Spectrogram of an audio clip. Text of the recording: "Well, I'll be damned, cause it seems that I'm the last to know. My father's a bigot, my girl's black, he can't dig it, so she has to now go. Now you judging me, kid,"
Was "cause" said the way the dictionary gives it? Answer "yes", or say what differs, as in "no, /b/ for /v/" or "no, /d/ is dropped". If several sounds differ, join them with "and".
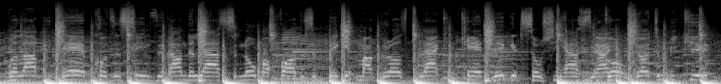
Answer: yes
